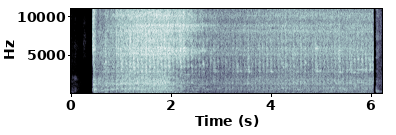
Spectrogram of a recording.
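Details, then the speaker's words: 1963/64 Chevrolet C10 step-side, coil removed to prime fuel: long, even cranking at about three turns a second with no firing, drawing fuel up from an empty tank and line; crank no start, fuel system not yet primed. "all right little change cuz it still has to suck its way all the way from here all the way from that tank cuz well there was nothing there"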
